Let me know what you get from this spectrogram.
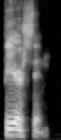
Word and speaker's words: McPherson: McPherson. It's McPherson.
